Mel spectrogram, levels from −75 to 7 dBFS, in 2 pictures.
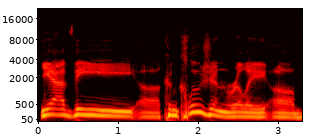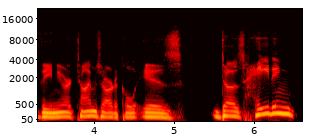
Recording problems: none

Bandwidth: 15.5 kHz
